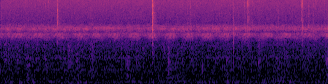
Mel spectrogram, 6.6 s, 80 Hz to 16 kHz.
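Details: A midnight insect chorus from rural Yurihama, Tottori, Japan, at the close of summer, September 2020. A high, even, rapidly pulsed trill continues steadily. It is broken by scattered crackles from a wood fire in a stove.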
